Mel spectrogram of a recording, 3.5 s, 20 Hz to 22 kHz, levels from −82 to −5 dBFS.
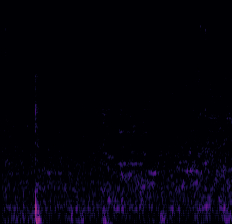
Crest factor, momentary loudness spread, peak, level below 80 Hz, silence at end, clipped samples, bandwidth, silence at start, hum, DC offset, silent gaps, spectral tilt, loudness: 28 dB; 10 LU; -34 dBFS; -72 dBFS; 0 s; under 0.1%; 16.5 kHz; 0 s; none; under 0.1%; none; -4.5 dB/octave; -62 LUFS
